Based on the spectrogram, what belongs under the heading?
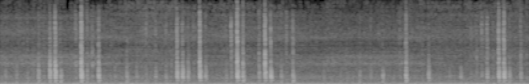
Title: Lincoln mkz rattle noise passenger side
